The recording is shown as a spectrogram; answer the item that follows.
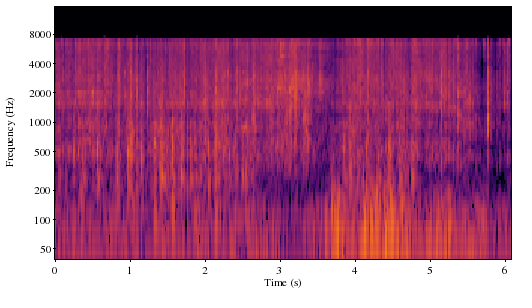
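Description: Loose brass cartridges clinking and rattling against each other as they are pulled out of a motorcycle and dropped onto a pile of more cartridges: a dense run of small metallic clicks, with a dull low rumble about halfway through.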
